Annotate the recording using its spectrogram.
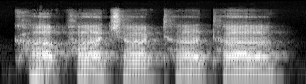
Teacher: Those are all Mahaprana, so a little bit of air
